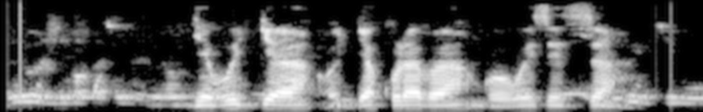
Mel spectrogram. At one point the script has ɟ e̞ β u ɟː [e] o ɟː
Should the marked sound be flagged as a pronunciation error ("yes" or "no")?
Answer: yes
